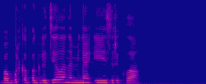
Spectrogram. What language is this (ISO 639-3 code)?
rus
